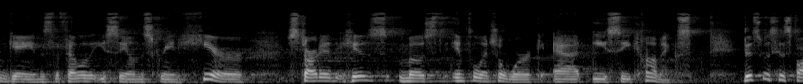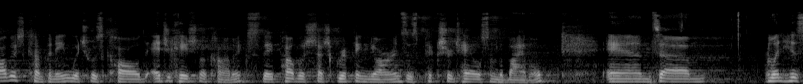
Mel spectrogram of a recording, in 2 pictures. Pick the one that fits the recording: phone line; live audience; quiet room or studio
live audience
